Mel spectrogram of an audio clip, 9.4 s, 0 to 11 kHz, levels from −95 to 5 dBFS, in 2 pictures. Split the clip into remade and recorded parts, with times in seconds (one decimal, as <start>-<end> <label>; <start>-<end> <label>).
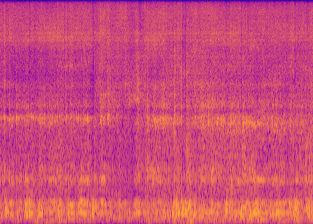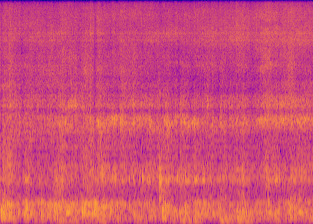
0.0-9.4 remade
